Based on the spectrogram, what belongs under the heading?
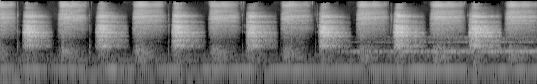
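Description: Fast, steady breathing in through the nose and out through the mouth with no pauses, each sharp inhale running straight into a forceful exhale, repeated rhythmically over a low, constant hum during a one-minute round. Fairly loud, with no talking.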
